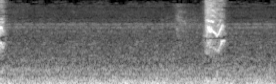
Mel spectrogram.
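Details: Female yellow-bellied seedeater calling to spur males into song: one loud, high, slightly buzzy chirp after a faint earlier note, with quiet background hiss.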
